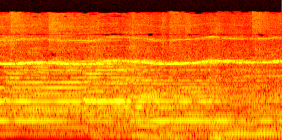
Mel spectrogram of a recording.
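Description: Live rock band playing an instrumental passage: sustained chords with electric guitar, and electric bass notes coming in about halfway through.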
